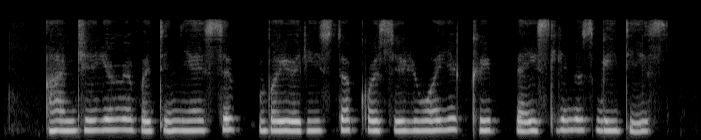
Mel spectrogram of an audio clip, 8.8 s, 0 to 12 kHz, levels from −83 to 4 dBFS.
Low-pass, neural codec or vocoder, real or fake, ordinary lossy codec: 7.2 kHz; codec, 16 kHz, 4 kbps, X-Codec, WavLM features, trained on Multilingual LibriSpeech; fake; AAC, 64 kbps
